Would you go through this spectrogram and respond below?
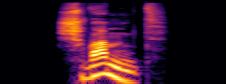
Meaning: second-person plural preterite of schwimmen
- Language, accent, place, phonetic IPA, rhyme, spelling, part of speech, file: German, Germany, Berlin, [ʃvamt], -amt, schwammt, verb, De-schwammt.ogg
